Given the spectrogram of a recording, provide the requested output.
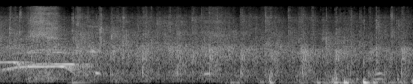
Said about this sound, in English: Can we just have another like round of applause for Morgo, please? Because that was amazing.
